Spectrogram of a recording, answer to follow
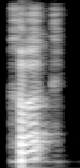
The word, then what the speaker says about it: Koch: His name is Max Cook. Cook is spelled Koch.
